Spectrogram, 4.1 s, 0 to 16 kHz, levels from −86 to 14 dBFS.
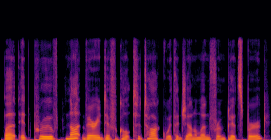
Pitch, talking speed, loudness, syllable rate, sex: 175 Hz, 190 wpm, -19 LUFS, 5.3 syllables/s, female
